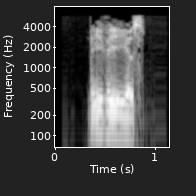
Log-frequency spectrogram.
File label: "devious", english; adjectives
